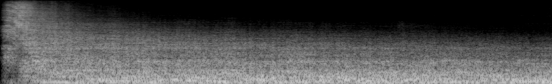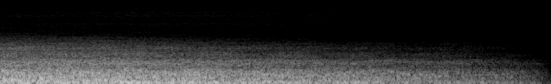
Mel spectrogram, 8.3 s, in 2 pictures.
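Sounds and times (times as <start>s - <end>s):
thunder: 0.0s - 8.2s.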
